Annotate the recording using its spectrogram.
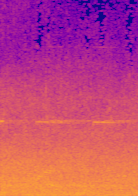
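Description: A motorbike drives past nearby.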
